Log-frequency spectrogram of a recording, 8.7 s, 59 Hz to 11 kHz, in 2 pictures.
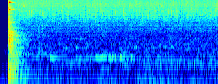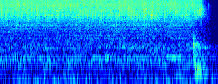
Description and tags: Grabación del agua de un grifo en un lavabo del campus de Upf-Poblenou. Grabado con zoom H2 y editado con Audacity.
Recording of the sound of a tap in a bathroom in Upf-Poblenou Campus. Recorded with Zoom H2 and edited with Audacity.
agua, campus-upf, UPF-CS13, wc, grifo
